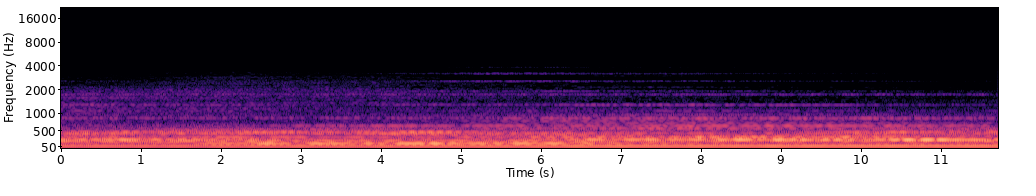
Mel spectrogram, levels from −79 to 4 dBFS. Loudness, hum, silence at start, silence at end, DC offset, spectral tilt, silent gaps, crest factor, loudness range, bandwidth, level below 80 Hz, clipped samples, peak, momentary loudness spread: -19 LUFS; none; 0 s; 0 s; under 0.1%; -14.5 dB/octave; none; 12 dB; 3 LU; 3.4 kHz; -24 dBFS; under 0.1%; -6 dBFS; 4 LU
